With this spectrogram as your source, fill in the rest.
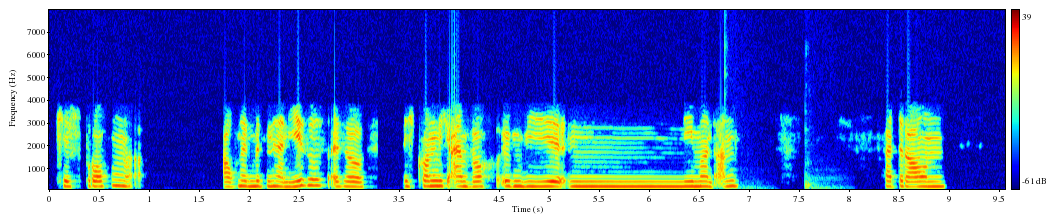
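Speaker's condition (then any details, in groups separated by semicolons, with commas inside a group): Stuttering; covert stuttering hidden over ten years, avoided words anticipated to be stuttered; no longer hidden, reads Gospel in church, practices reading at home beforehand; reading aloud in church not stutter-free; blocks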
